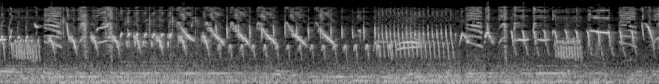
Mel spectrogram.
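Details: Canary master song for training: runs of quick swooping rolled notes, a harsh buzzy block midway, then more fast trills and a short high whistle, over steady low hum.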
